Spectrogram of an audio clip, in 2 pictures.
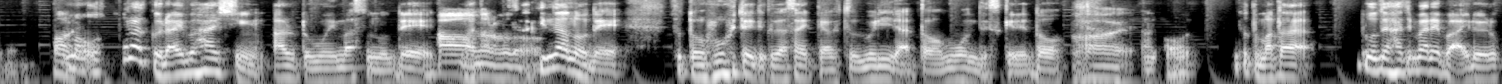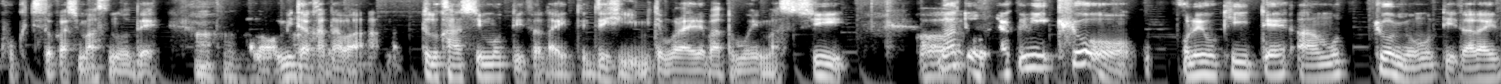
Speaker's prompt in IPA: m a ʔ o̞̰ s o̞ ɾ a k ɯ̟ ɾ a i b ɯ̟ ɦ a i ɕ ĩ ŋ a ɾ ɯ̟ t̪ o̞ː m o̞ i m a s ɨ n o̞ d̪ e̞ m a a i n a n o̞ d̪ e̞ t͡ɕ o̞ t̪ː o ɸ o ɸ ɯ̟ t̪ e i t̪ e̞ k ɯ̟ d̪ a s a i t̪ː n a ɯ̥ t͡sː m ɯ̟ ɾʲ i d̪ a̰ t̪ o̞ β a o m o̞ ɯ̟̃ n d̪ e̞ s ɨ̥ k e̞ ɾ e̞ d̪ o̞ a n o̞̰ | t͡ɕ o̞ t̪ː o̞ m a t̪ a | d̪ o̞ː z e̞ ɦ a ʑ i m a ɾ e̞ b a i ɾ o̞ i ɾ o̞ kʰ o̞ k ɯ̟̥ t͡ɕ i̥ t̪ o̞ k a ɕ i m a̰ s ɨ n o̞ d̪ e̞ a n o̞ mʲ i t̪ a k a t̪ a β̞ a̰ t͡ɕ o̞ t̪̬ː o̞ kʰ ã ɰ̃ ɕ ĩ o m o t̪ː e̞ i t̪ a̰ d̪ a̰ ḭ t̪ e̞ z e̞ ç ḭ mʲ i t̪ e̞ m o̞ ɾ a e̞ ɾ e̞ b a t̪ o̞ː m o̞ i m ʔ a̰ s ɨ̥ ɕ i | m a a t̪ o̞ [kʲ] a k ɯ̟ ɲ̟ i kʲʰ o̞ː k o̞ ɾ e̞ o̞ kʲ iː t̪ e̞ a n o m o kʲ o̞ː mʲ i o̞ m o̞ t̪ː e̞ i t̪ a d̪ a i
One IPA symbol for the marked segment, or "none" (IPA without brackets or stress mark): ɡʲ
